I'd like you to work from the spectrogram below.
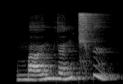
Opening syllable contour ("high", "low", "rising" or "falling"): rising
